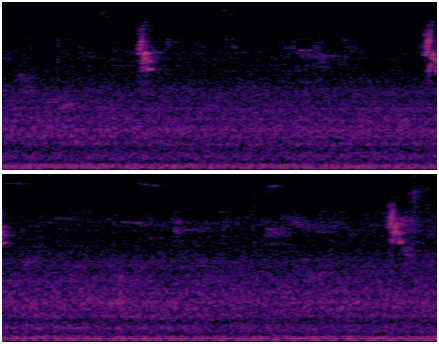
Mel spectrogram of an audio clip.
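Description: Outdoor ambience: a steady low rumble and hiss, with three short, high bird chirps spaced a couple of seconds apart.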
